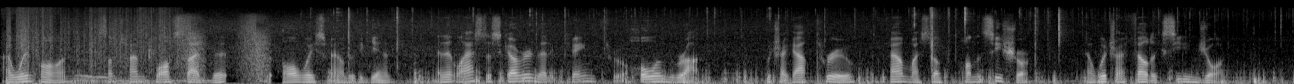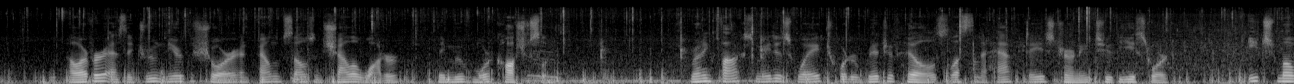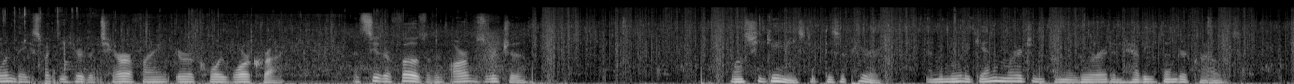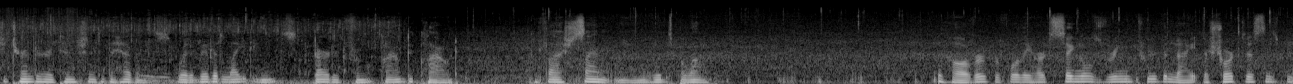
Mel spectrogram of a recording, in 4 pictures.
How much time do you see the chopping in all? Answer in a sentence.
You can hear the chopping for 6 seconds altogether.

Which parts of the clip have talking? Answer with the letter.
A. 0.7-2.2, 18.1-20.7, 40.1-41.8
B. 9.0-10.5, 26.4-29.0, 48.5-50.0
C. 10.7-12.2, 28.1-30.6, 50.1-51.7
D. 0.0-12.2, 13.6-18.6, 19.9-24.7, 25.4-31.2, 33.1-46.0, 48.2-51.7
D.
